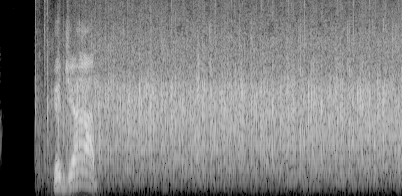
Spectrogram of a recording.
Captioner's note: applause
